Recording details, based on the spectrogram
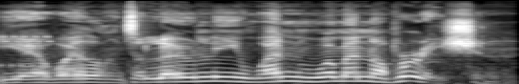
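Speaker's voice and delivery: sibilant, hissy snake voice. The editor-in-chief character answers a compliment on her title, in a snake voice. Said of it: "the snake voice whenever she's in the cardboard box".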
